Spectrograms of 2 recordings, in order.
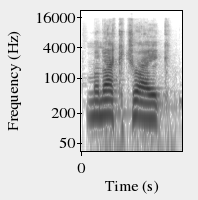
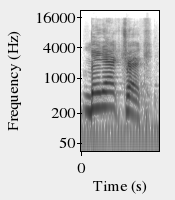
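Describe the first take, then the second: First: The name ends with a 'trike' sound. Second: The name ends with a 'trick' sound.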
